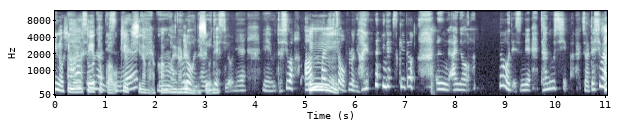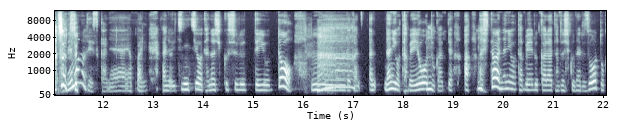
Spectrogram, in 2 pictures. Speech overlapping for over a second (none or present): present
